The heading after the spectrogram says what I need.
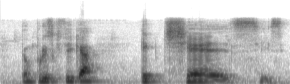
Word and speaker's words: excelsis: Então, a gente une o som do X e o som do C, né? Então, por isso que fica excelsis, excelsis.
